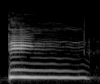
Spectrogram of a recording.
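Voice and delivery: high bright ding of realisation; idea ding. Acted. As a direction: sing out a lightbulb ding. Lightbulb moment sound effect.

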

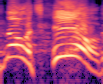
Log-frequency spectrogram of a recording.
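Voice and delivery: very high, yelled protest; insistent shout. Retold or imitated. Healed man insisting to his doubter, insistent shout. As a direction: yell it back, pitch soaring.

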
